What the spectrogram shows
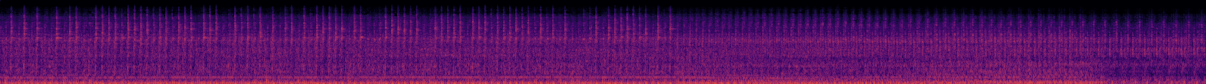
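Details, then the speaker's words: Tecumseh-powered MTD Yard Machines chipper/shredder that had sat a long time, now running on its own fuel: fast, steady single-cylinder chatter at constant speed, no misses or surging. Normal running. "engine sounds good on here we knew the oil was good don't have to deal with dirty gas in the tank"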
